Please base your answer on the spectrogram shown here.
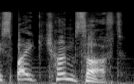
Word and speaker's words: Spike Chunsoft: by Spike Chunsoft. I think is how you pronounce it.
